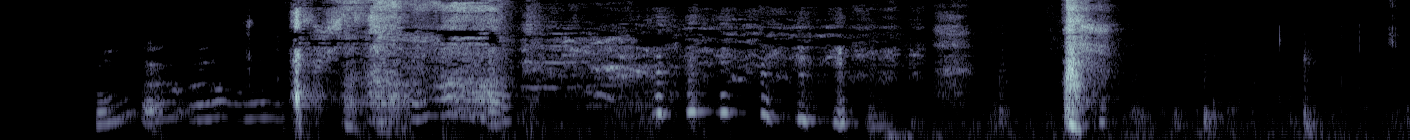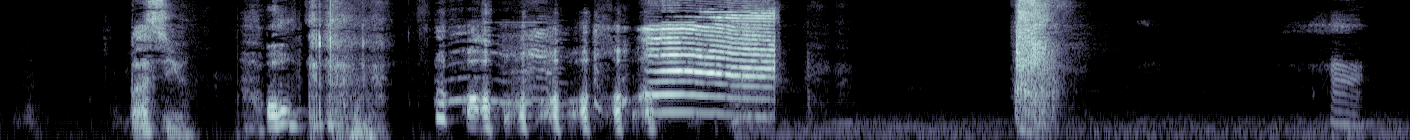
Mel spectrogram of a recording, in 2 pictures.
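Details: Compilation of babies sneezing: several small, sharp sneezes from babies, with adult laughter, "bless you" and soft music in between; ordinary infant sneezing.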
